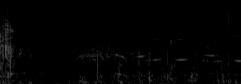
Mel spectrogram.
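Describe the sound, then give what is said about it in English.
A quiet crunch of a bite into an apple, followed by a steady series of soft, moist chewing crunches repeating every fraction of a second. “I'm chewing it.”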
